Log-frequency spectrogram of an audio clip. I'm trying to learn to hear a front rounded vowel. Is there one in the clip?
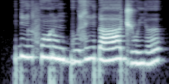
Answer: no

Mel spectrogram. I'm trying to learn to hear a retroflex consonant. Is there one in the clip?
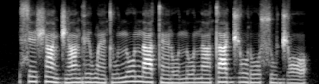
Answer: no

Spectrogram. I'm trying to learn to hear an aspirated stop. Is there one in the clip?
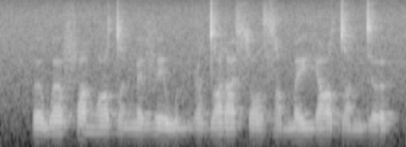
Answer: no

